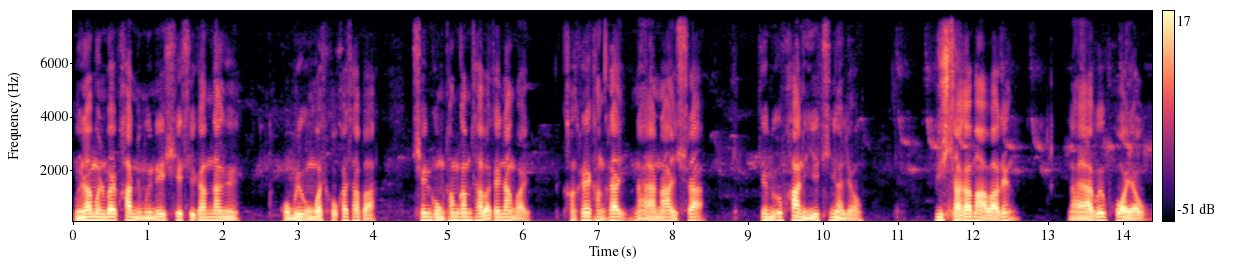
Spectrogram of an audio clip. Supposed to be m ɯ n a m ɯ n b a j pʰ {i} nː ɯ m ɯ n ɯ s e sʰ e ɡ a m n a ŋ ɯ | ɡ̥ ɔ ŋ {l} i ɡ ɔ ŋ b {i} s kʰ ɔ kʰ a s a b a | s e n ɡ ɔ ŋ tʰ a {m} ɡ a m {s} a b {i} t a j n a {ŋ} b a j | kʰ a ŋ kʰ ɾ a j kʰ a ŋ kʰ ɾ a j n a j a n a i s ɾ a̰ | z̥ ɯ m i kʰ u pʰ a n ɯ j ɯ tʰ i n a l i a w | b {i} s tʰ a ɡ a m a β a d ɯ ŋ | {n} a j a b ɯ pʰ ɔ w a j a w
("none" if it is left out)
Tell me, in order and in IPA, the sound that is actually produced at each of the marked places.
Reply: a, ɾ, a, m, s, a, ŋ, i, n

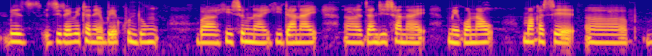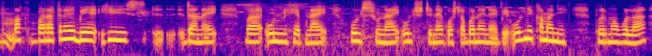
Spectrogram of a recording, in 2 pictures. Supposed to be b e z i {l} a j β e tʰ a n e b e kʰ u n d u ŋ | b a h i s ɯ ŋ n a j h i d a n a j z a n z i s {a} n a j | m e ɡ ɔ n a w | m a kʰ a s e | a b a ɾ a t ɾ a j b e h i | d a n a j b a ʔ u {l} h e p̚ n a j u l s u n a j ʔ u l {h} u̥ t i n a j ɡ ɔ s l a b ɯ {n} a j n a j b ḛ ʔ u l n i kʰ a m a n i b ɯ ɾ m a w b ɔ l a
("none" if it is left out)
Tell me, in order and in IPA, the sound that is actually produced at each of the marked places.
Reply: ɾ, a, l, s, n

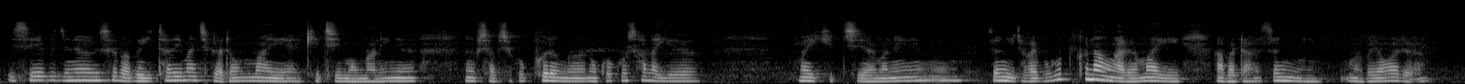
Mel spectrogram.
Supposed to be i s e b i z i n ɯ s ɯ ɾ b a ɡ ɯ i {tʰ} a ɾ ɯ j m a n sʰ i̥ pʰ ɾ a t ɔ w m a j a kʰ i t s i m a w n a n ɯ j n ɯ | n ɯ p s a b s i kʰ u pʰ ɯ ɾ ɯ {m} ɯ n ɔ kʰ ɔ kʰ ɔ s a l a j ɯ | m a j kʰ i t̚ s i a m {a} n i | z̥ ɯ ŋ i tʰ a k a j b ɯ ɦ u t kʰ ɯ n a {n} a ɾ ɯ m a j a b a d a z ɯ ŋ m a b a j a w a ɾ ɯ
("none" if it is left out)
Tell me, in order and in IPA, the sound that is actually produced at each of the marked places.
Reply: tʰ, ŋ, a, ŋ

